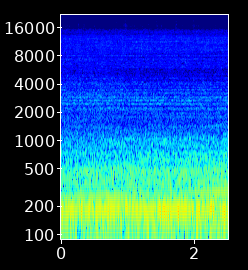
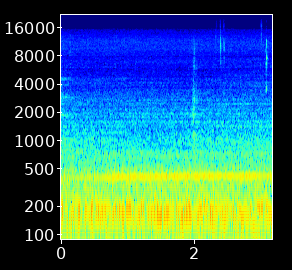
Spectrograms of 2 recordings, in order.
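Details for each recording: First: BMW i3 switched on after fitting a new water pump, while diagnosing a drivetrain error; the pump is heard from outside. A quiet, steady low hum at even pitch with no grinding: normal coolant pump start-up. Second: BMW i3 after new water pump fitted, at switch-on: steady even whir, constant mid-pitched tone and low hum as front cooling fan comes on, unwanted; drivetrain error seemingly no longer appears, owner suspects faulty EDME unit.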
